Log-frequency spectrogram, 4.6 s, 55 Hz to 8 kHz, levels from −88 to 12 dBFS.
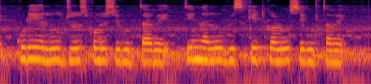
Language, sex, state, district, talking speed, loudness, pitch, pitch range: Kannada, female, Karnataka, Koppal, 90 wpm, -12 LUFS, 225 Hz, 215-240 Hz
